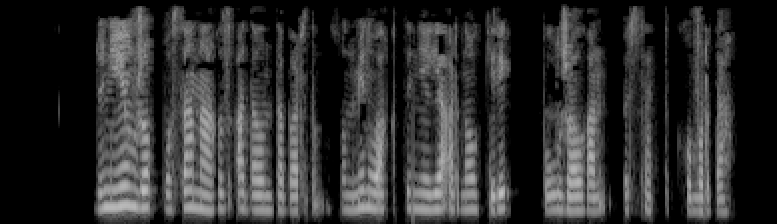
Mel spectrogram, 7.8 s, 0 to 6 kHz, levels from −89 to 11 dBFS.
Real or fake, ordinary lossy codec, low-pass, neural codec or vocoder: real; MP3, 24 kbps; 5.4 kHz; none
